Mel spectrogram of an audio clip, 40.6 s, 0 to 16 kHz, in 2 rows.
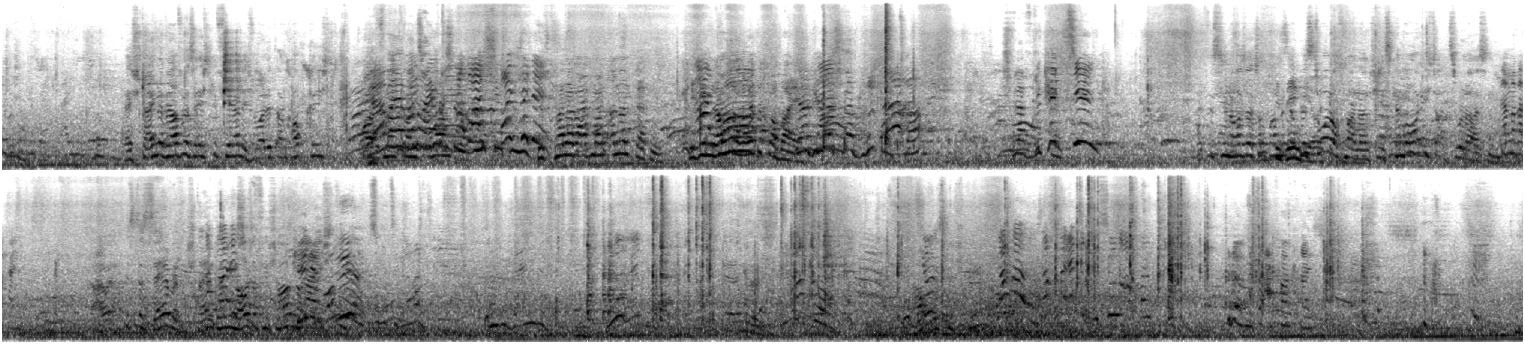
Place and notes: Koloniestraße, Berlin - children in front of Frisbee (youth center), whining dog. In front of the Frisbee e.V. youth center, a group of teenagers equipped with brooms is told to sweep the leaves from the sidewalk. Some of them throw pebbles instead.
[I used the Hi-MD-recorder Sony MZ-NH900 with external microphone Beyerdynamic MCE 82]
Koloniestraße, Berlin - Kinder vor dem Jugendzentrum Frisbee e.V., jaulender Hund. Vor dem Jugendzentrum ist eine Gruppe von Jugendlichen mit Besen ausgerüstet, um den Gehsteig zu fegen. Statt dessen werfen einige von ihnen lieber mit kleinen Steinen aufeinander.
[Aufgenommen mit Hi-MD-recorder Sony MZ-NH900 und externem Mikrophon Beyerdynamic MCE 82]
